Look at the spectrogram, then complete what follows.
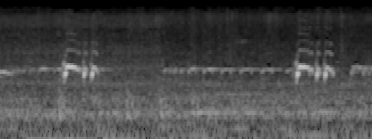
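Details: Local zebra dove singing for use as a tutor: two loud stuttering whistled phrases three seconds apart, with rapid level trills running between them.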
